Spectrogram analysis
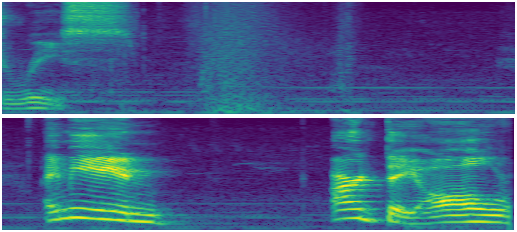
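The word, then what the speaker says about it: Rhys: a real name and it's pronounced reese i mean aren't they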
